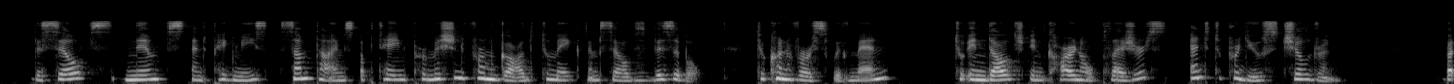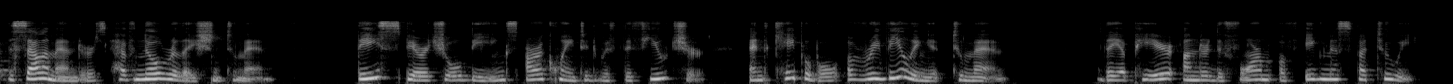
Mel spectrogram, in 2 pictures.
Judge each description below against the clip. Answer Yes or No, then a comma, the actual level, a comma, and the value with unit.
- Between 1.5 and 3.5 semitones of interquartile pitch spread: No, average, 4.2 semitones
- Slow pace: Yes, slow, 120 wpm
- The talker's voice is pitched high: Yes, high, 220 Hz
